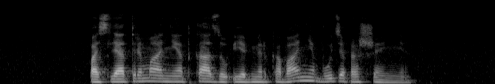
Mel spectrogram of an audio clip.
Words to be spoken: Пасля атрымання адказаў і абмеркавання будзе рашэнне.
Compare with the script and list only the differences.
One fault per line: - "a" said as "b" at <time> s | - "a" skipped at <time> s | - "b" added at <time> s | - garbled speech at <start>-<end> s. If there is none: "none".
none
